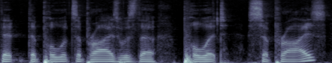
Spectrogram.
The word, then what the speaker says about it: Pulitzer: We're going through Kendrick Lamar, like trying to find, in honor of his Pulitzer Prize. – Yeah. – But I think he said Pulitzer Prize as well. – That's how you pronounce it. You pronounce it Pulitzer.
